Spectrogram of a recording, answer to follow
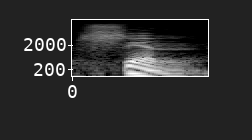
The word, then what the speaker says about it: Sin: It has nothing to do with the English word sin. Okay, that's why I pronounced it more the way you would in Hebrew of sin, because that's what it is.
